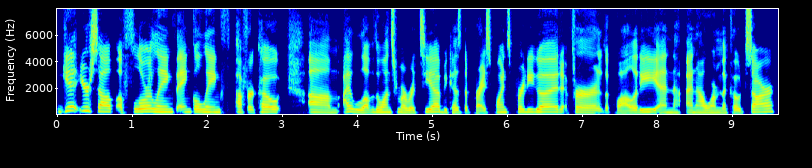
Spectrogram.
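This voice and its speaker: A woman's voice: mid-range voice, fairly bright tone, clear, resonant tone, dry recording. A woman co-hosting a podcast, giving casual, chatty and opinionated advice in an informal way.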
